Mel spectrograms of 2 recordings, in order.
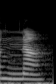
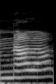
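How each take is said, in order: First: "na" for "nada", last syllable dropped; clipped "nada". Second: Said in the usual way. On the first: Shown as a demonstration. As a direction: say "na", cutting "nada" short. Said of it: "no decimos nada". ("na" en vez de "nada", sin la última sílaba) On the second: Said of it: "decimos na".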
